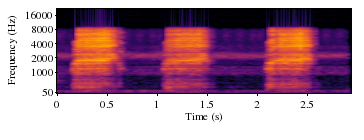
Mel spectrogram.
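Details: Barn owl calling from an owl box during its mating ritual, early evening of 1 March 2023: three hissing screeches roughly a second apart, the second one quieter and shorter.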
